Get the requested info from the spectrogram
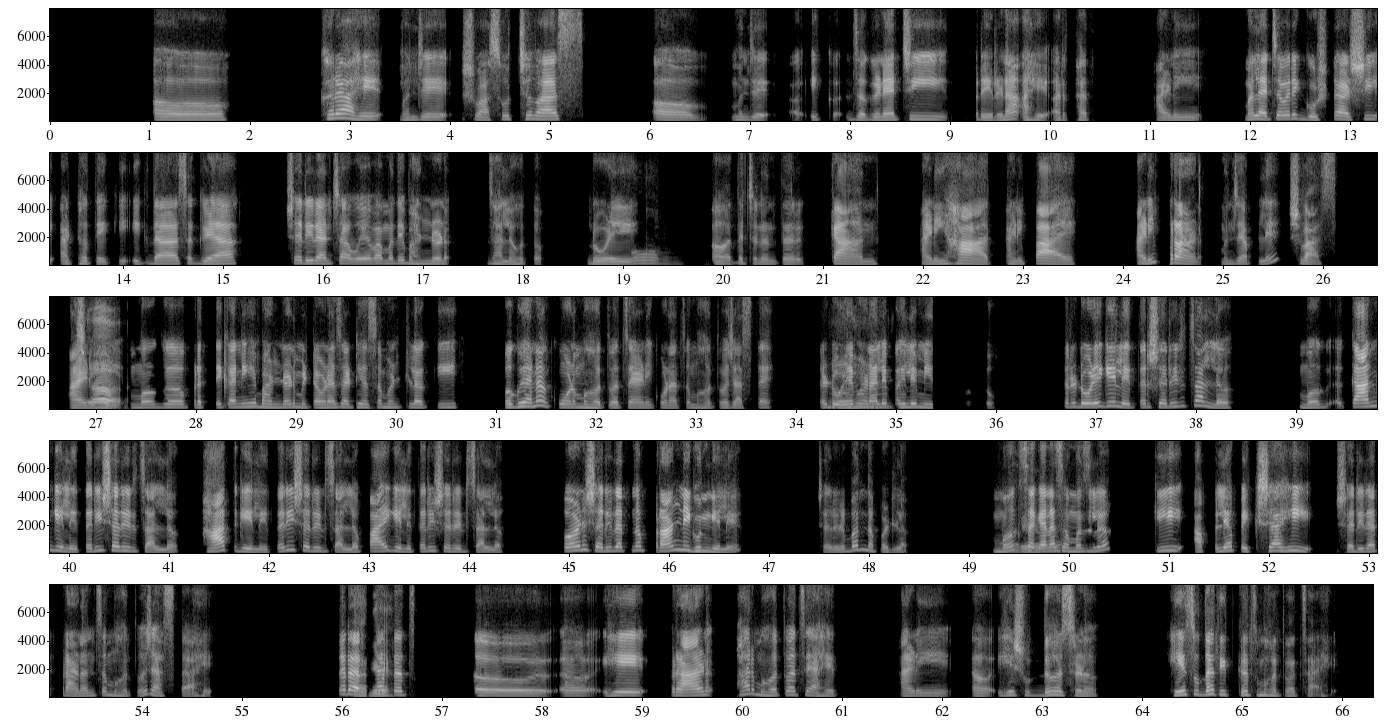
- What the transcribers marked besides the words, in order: tapping; other noise; joyful: "तितकंच महत्वाचं"
- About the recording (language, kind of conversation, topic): Marathi, podcast, तणावाच्या वेळी श्वासोच्छ्वासाची कोणती तंत्रे तुम्ही वापरता?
